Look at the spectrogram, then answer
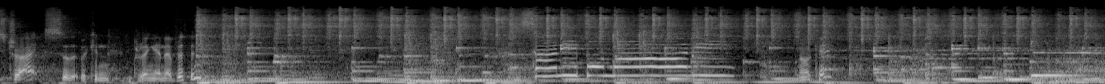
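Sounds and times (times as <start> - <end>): song playing over speakers: 2.0 - 11.0.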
